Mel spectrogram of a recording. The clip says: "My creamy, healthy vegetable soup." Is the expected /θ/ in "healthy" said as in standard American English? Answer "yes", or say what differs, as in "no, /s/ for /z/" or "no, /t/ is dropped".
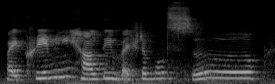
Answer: no, /t/ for /θ/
